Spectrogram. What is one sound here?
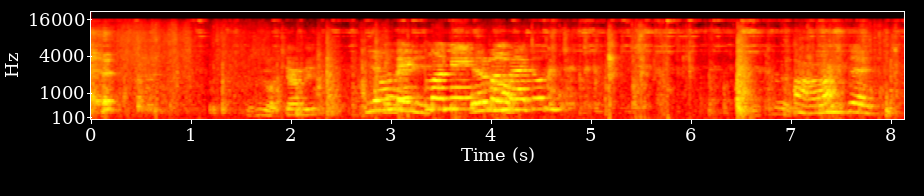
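A young boy talks excitedly.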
